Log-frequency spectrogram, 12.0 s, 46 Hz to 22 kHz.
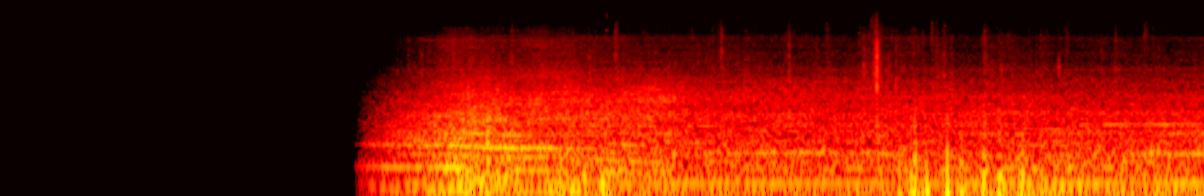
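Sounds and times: city street traffic: 0:03.6 - 0:12.0
vehicle engine running: 0:03.6 - 0:12.0.

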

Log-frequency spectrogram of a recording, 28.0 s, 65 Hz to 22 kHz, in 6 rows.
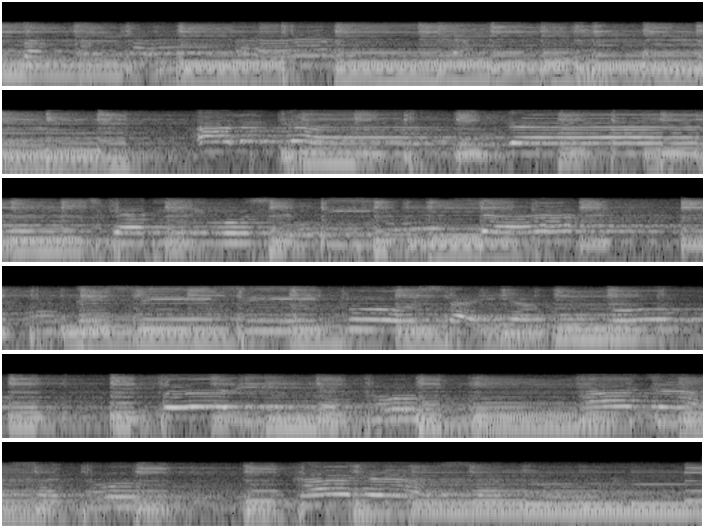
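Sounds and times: electric guitar strumming chords: 0:00.0 - 0:28.0.

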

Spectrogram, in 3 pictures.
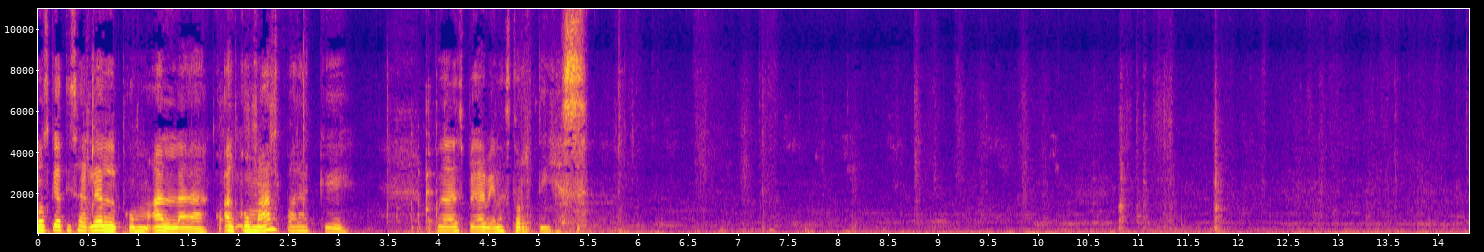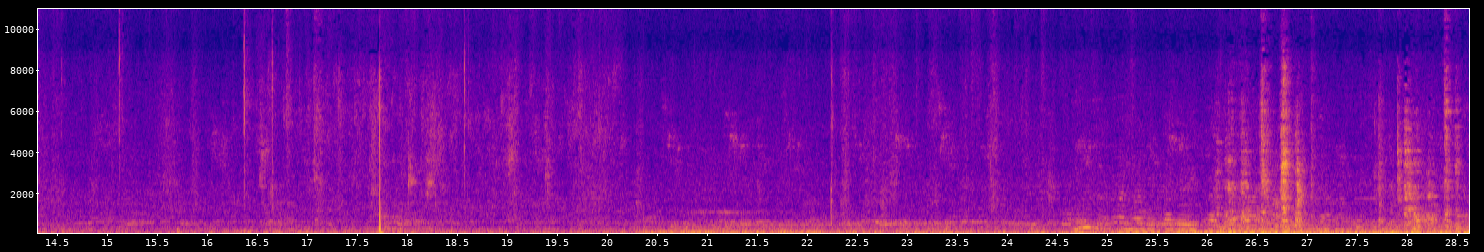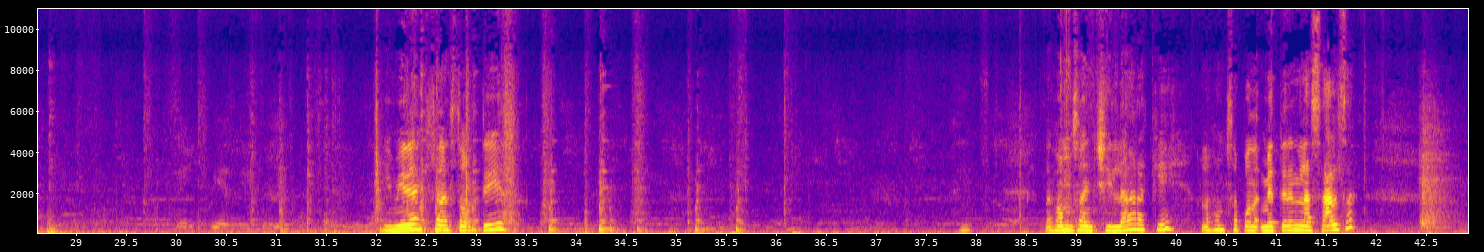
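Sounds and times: low background noise: 0:00.0 - 0:42.9
wood fire crackling: 0:12.7 - 0:25.1
tortillas tapping on metal griddle: 0:30.7 - 0:36.4.

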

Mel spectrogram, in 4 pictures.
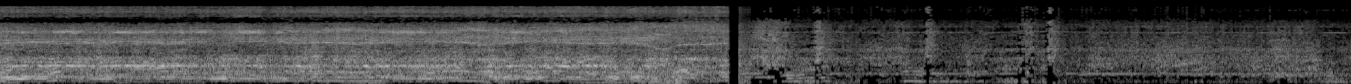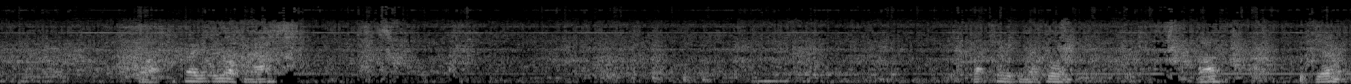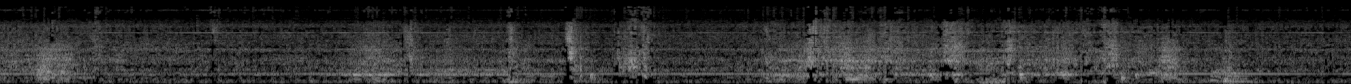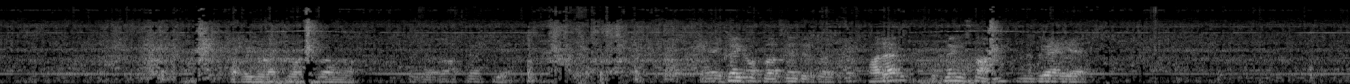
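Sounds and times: vacuum cleaner whine: 0:00.0 - 0:54.0.

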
